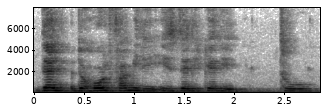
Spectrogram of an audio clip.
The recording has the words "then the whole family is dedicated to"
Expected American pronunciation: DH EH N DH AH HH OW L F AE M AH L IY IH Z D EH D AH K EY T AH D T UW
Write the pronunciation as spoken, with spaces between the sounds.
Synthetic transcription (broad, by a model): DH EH N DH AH HH OW L F AE M AH L IY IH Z D EH D AH K EY T AH D T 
